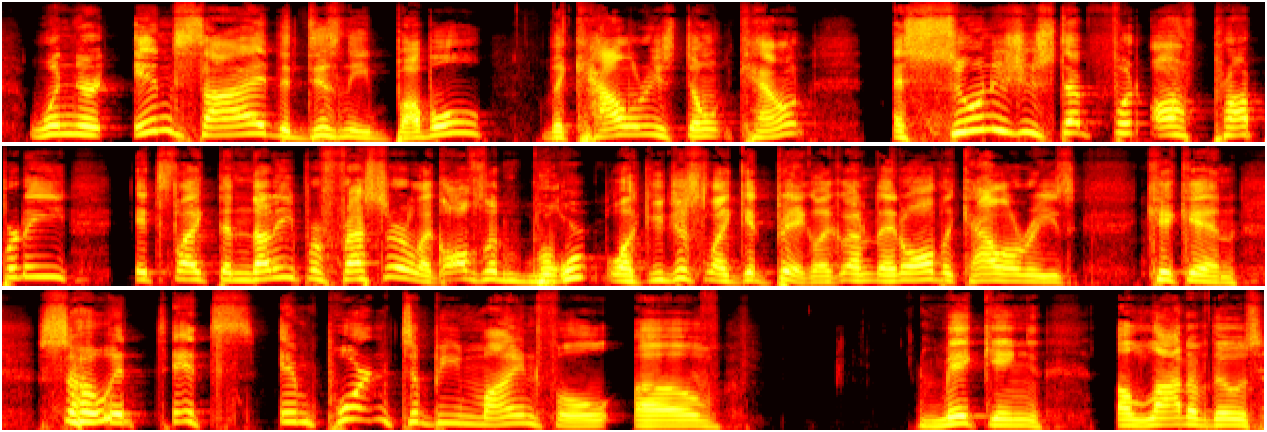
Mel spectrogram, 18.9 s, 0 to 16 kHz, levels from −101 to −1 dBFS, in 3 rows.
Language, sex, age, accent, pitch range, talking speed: English, male, 40-59, American, 150-205 Hz, 170 wpm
